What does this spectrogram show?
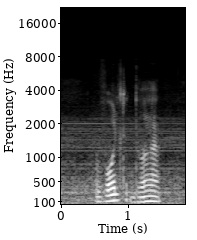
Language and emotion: Russian, neutral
